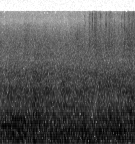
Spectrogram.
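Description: Background chatter of a crowd of people in a hall: a steady hubbub of distant voices, with no one speaking close by.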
